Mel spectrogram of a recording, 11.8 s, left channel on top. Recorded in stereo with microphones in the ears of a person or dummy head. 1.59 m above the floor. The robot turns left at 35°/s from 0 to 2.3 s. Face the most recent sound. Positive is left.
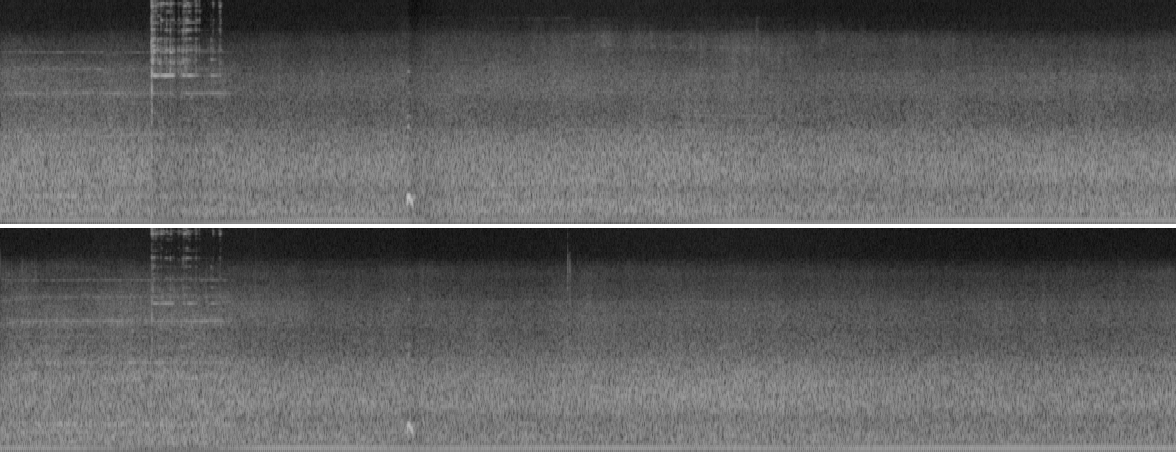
turn(degrees=40)  # may be behind; listen again after turning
